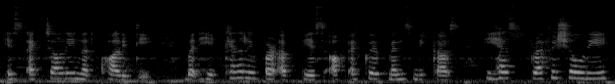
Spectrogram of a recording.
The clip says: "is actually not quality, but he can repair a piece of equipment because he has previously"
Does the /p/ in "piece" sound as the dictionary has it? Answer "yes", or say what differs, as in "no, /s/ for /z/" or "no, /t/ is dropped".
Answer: yes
